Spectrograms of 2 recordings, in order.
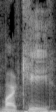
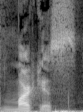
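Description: First: The word ends with an 'ee' sound. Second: The word ends with an 'us' sound. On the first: The speaker calls it right. "I believe this is pronounced Marquee" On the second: The speaker calls it wrong. "I don't want to pronounce this Marcus"

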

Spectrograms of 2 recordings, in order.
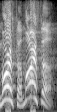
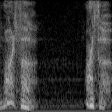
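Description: First: The name is said with strong, passionate intensity. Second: The name is said calmly and gently. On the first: "he might have said that passionately" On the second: "what if he even said it this way?"

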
